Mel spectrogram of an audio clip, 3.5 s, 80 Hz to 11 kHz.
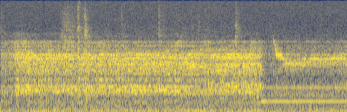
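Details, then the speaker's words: Canadian General Electric JK-66 radio during AM broadcast band alignment, tuned near 1400 kHz; steady hiss and crackle with a whistle sliding as tuned, noise swamping the station. Static interference on AM reception; cause suspected, not confirmed. "okay so unfortunately there's noise there but that's 1,400 there just by ear"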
